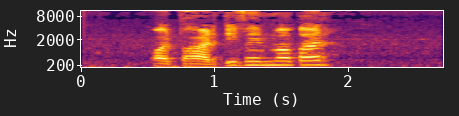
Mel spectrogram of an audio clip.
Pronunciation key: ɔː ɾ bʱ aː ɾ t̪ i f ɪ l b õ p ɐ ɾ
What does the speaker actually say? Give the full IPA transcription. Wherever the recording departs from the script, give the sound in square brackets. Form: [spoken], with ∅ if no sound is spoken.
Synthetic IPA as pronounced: ɔː ɾ bʱ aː ɾ t̪ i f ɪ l [m] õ p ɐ ɾ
